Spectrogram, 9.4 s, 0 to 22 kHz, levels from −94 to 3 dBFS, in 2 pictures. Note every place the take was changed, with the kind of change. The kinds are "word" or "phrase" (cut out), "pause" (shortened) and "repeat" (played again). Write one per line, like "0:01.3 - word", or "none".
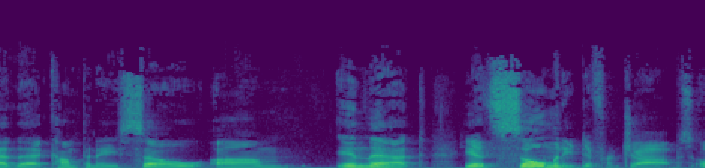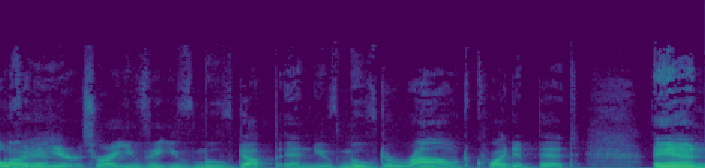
none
